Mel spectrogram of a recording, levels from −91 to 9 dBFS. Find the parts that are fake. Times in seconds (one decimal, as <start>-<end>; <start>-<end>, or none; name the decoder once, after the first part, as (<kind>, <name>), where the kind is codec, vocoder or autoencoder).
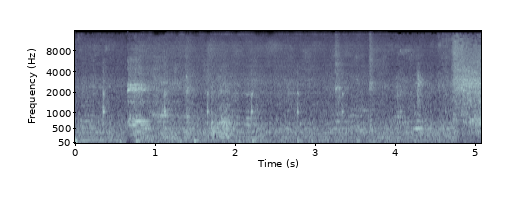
0.8-3.9 (autoencoder, DAC-VAE)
